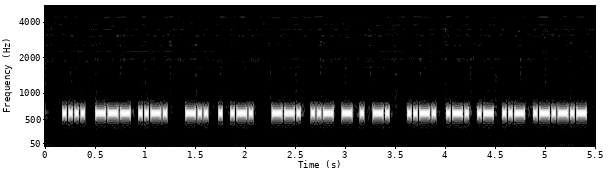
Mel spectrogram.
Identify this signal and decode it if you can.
Morse code, heard as a keyed tone, about 38 wpm, 630 Hz. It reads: HOF DER GUTEN FRAU.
